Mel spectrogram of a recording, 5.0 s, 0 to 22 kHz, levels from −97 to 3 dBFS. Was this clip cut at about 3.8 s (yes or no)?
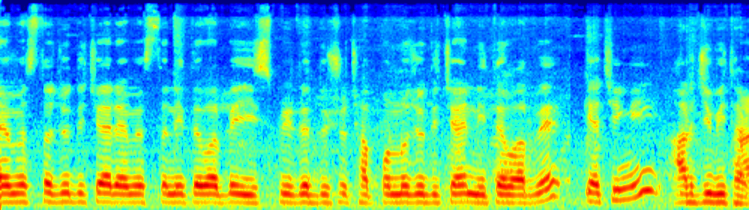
yes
